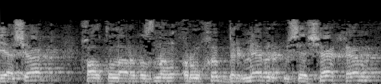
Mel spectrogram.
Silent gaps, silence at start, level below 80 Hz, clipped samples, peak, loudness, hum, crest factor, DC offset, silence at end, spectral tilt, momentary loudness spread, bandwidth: none; 0 s; -44 dBFS; under 0.1%; 0 dBFS; -13 LUFS; none; 12 dB; under 0.1%; 0 s; -4 dB/octave; 4 LU; 8.8 kHz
